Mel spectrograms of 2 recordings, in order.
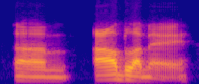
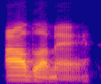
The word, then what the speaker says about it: háblame: to last syllable, but we say no, we actually want to keep it at the first syllable of the verb, like pásalos, pásamelos, or háblame.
